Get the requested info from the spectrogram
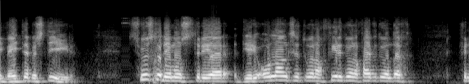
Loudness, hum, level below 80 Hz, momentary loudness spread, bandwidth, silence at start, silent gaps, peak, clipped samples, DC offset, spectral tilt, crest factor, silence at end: -9 LUFS; none; -50 dBFS; 5 LU; 9.8 kHz; 0 s; none; 0 dBFS; 0.8%; under 0.1%; -6 dB/octave; 10 dB; 0 s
